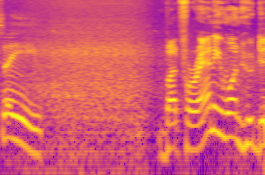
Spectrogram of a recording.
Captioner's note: water flowing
